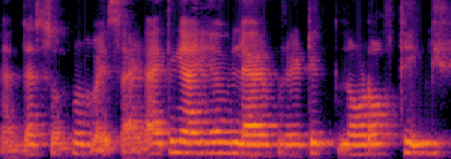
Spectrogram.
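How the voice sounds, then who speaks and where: A woman talks with an Indian accent. There is audible room echo in the recording. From India (Hindi-speaking). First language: Hindi. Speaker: English learner and content creator. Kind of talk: interview conversation.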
